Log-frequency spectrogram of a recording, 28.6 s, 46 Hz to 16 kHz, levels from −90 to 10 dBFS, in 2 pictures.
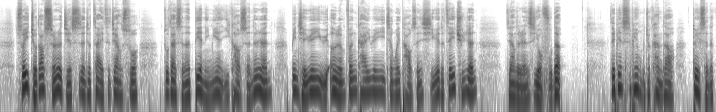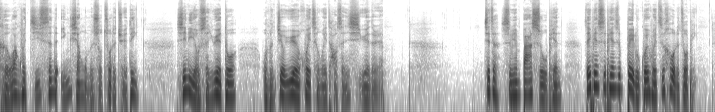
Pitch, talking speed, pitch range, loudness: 110 Hz, 265 characters per minute, 100-130 Hz, -19 LUFS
